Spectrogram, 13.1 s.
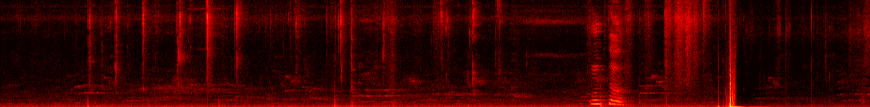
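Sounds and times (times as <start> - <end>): child chewing: 1.2 - 8.3
wet mouth clicks and smacks: 1.3 - 3.7.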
